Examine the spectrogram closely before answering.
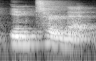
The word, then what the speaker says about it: internet: Sempre que tem N-T, geralmente dentro da palavra o T some. A gente não está demorando ou pausando para fazer esse bafinho de ar. Internet. Não, é mais fácil só falar sem esse T.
